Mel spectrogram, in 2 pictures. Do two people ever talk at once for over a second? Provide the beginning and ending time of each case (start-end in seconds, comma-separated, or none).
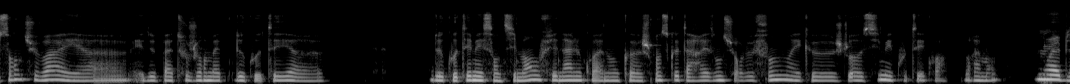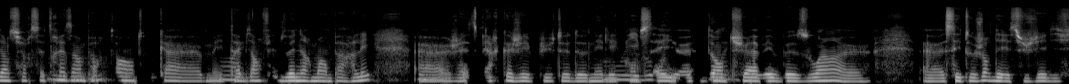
16.7-18.1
